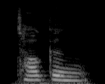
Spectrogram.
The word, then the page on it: 적응: jeogeung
